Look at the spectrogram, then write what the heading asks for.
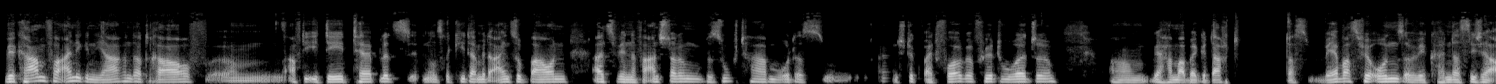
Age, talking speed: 30-49, 170 wpm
